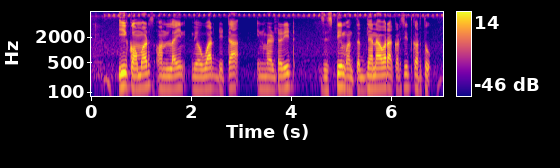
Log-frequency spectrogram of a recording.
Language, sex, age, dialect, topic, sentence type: Marathi, male, 18-24, Varhadi, banking, statement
